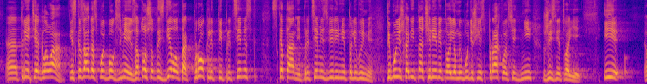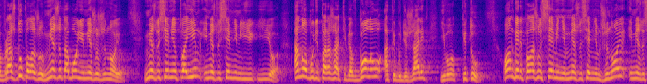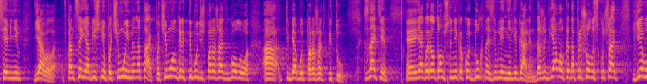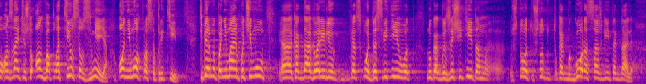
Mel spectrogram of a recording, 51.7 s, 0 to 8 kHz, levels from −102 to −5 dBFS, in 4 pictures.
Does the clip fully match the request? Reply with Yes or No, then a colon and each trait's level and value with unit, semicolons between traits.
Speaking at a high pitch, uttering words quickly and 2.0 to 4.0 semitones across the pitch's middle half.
Yes: high, 230 Hz; fast, 175 wpm; average, 3.5 semitones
